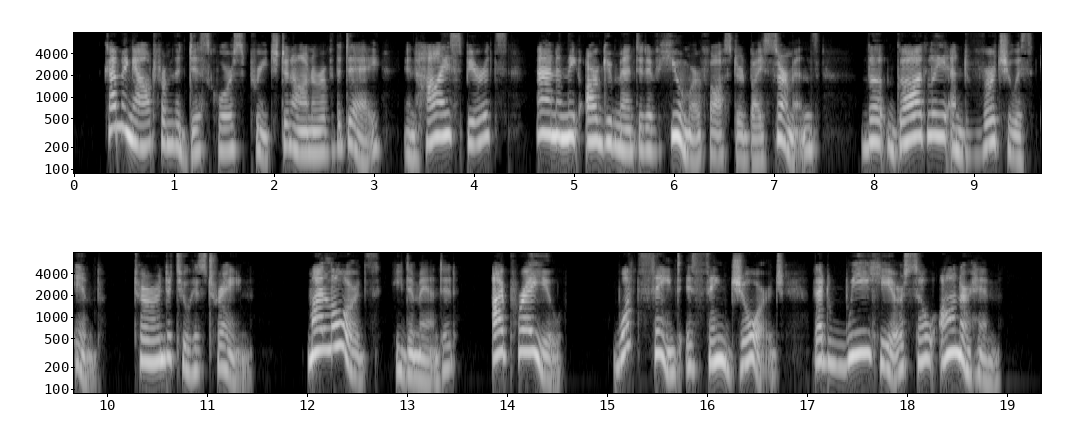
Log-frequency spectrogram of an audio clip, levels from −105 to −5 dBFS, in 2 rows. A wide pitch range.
Yes: wide, 7.5 semitones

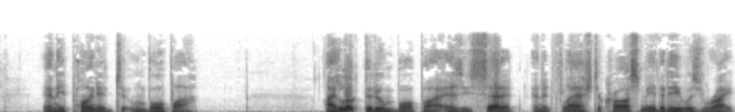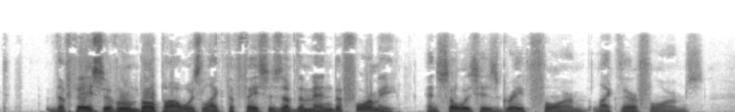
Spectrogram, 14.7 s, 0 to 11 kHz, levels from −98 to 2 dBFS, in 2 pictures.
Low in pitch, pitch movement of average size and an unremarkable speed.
Yes: low, 130 Hz; average, 3.5 semitones; average, 180 wpm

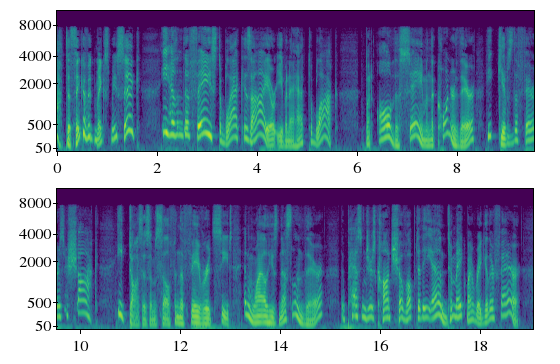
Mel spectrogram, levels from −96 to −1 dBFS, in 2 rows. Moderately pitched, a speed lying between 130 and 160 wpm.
No: medium, 180 Hz; average, 190 wpm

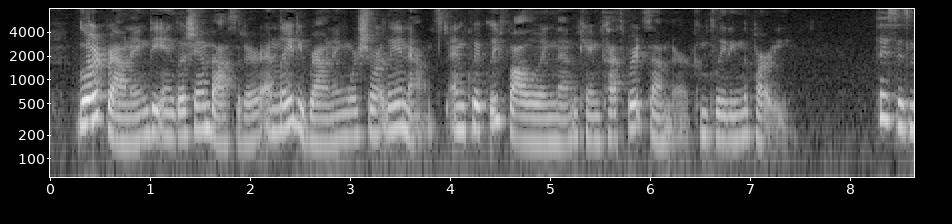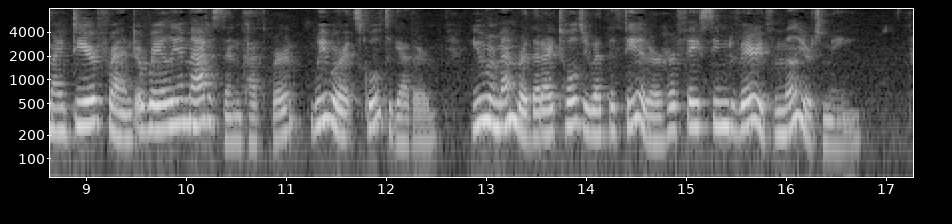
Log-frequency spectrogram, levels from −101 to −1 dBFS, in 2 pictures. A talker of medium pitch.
No: high, 220 Hz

